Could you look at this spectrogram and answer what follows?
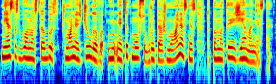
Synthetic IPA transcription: mʲiɛst̪ɐsbʊʋoːnuɔst̪ɐbʊsʒ̥moːnʲeːsd͡ʒʲuːɡɐʋoːnʲɛt̪ʲɪkmuːsuɡɾʊpʲeːʒmoːnʲeːsnʲɛst̪ʊpɐmɐt̪ɐɪʒʲiɛmɐmʲiɛsʲt̪ʲɛ

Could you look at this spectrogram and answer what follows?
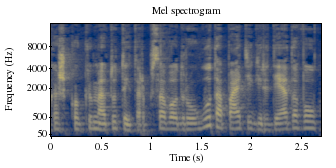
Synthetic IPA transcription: kɐʃkoːkʲʊmʲɛt̪ʊt̪ɐɪt̪ɐrpsɑːʋoːd̪ɾɐʊɡuːt̪ɑːpɑːt̪ʲiːɡʲɪɾʲd̪ʲeːd̪ɐʋɐʊ

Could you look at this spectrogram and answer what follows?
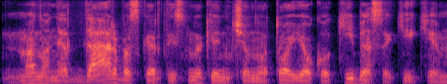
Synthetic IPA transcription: mɑːnoːnʲɛt̪̚d̪ɐrbɐskɐrt̪ɨɪsnʊkʲɛnʲt͡ʃʲɛnuɔt̪oːjoːkoːkʲiːbʲeːsɐkʲiːkʲɪm

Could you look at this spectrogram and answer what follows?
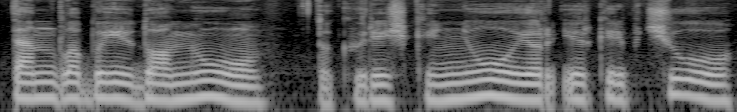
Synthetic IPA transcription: t̪ʲɛnlˠɐbɐɪid̪oːmʲuːt̪oːkʲuːɾʲɛɪʃʲkʲɪnʲuːɪɾɪ̰rkɾʲɪpʲt͡ʃʲuː

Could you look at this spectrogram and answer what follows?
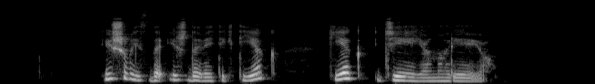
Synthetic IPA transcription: ɪʃʋɐɪzd̪ɐʔɪʒd̪ɐʋʲeːt̪ʲɪkt̪ʲiɛkʲ | kʲiɛkd͡ʒʲeːjɛnoːɾʲeːjo̰ː

